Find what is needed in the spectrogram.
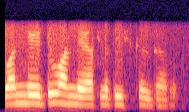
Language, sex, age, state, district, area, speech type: Telugu, female, 18-30, Telangana, Mahbubnagar, urban, conversation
